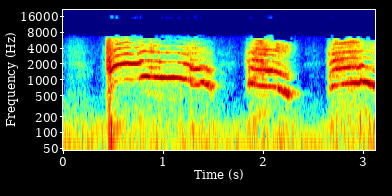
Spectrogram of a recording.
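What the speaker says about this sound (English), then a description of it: "Scream." A woman screams three times at close range: a long, loud, high-pitched scream followed by two shorter wailing cries, each separated by a brief breath.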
